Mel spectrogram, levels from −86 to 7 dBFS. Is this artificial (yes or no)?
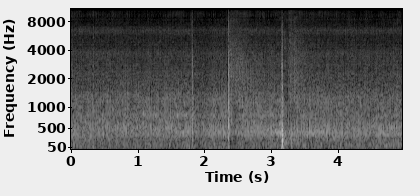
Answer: yes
